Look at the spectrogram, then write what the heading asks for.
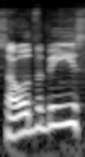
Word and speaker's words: Sotheby's: mannequin was sold at sotheby's auction house in 1993. that's pronounced so the bees throw the buy sold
